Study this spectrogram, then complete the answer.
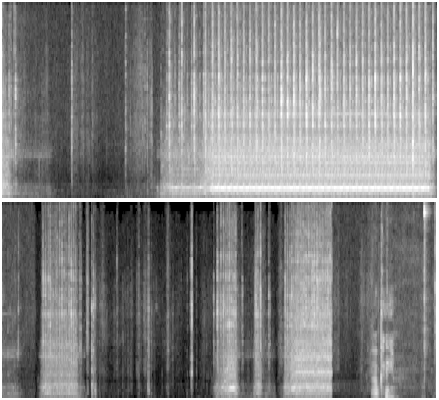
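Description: A sewing machine stitches a quilted pillow piece, running steadily and loud for about three seconds before stopping, with a few shorter bursts of stitching and handling noises afterward.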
